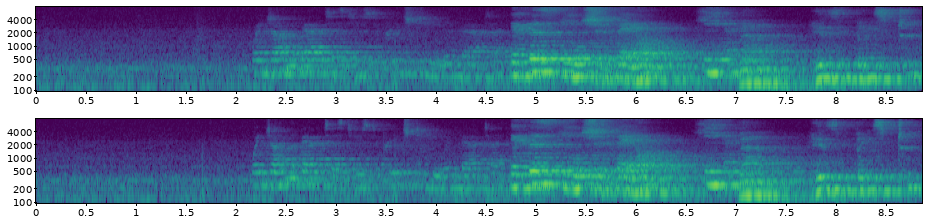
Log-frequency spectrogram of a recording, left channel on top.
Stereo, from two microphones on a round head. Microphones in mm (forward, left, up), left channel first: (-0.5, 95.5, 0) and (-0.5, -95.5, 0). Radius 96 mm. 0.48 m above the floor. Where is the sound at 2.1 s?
45° right (ahead or behind), 2.5 m.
